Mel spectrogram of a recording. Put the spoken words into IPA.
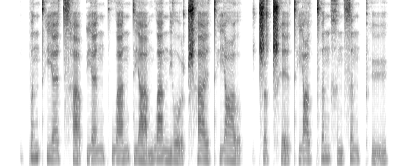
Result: pə˥nt̪ʰjɛ˧˥t͡sʰä̰˨˩ pjɛ˧˥npʰwa˧˥nt̪jä̰˨˩mwä˥˩ n̪jo̰˨˩ʊ̯ʈ͡ʂʰa˥˧ɪ̯t̪ʰjɑ˥˩ʊ̯ | ʈ͡ʂä˧˥ʈ͡ʂʰḛ˨˩ɪ̯t̪ʰjɑ˧˥ʊ̯ t̪ʰə˥˩nxə˩nsə˥˩n pʰy̰˨˩˦

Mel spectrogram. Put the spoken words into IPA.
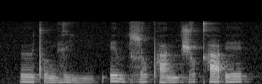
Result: øː˧tʼɤ˨ŋɛ̤˨˦ɣiː˨ | ʔe˦βi̤˨ɮɤ˧ pʰa˨ ŋi˨ ʒɤ˧kʰa˦˨ʔe˦

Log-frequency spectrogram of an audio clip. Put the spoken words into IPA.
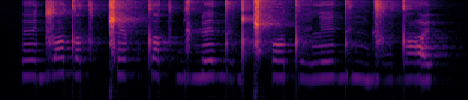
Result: ød͡zudˤøt͡s ǁeʈtˤut͡s ɡʲøɳɛ d̪ɛ̤dǁʰɔ tɛ̤ led̪eŋ d͡zɛ̤dˤø

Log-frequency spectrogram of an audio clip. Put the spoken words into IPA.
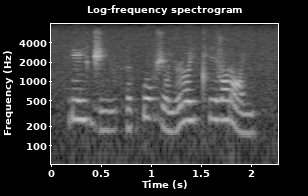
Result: ɾʲe˥jd͡ʒi˩v θɯ˩k͡pu˥vʒo˩jɹɤ˥j tʰi˥zɔ˥ ɾɔ˩j

